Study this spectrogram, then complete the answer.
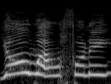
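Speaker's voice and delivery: put-on very high Scouse accent. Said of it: "she put on a Scouse accent just to say that".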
